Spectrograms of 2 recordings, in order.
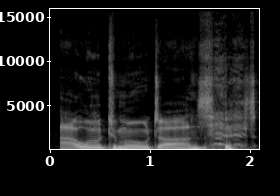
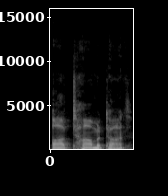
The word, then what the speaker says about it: automatons: Some go like automatons, automutons. It's automatons.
